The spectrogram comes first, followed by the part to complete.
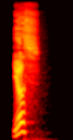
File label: "All right" anime boy character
